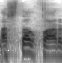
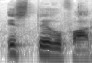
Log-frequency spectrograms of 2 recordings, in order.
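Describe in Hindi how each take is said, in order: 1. शब्द 'a' स्वर से शुरू होता है। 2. शब्द 'i' स्वर से शुरू होता है। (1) "अस्तग़फ़ार नहीं है" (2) "इस्तिग़फ़ार है"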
